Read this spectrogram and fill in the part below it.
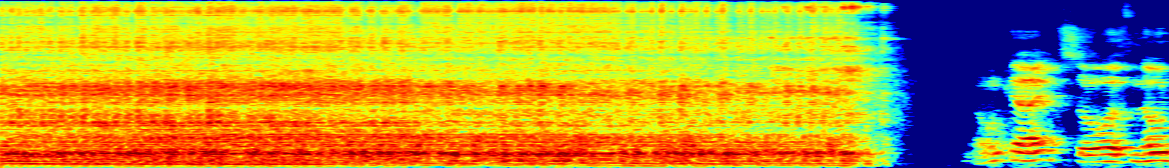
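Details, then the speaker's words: Discarded two-stroke backpack leaf blower, cold, run at about half choke after priming: buzzes at steady high revs for several seconds, then abruptly cuts out, a cold stall; owner goes back to a little choke. "it's stalled but it's cold so let's go back to a little bit of choke"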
